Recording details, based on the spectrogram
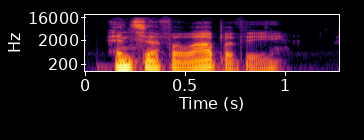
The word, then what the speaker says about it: encephalopathy: Luke Cage is getting a medical diagnosis of chronic traumatic encephalopathy. I said it right? – You did say it right.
